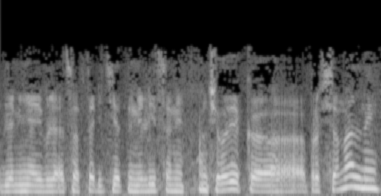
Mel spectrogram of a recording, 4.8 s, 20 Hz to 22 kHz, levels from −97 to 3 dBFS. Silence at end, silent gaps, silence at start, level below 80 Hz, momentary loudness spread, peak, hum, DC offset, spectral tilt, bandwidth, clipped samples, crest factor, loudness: 0 s; none; 0 s; -42 dBFS; 5 LU; -2 dBFS; none; 0.3%; -6.5 dB/octave; 8.4 kHz; under 0.1%; 12 dB; -16 LUFS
